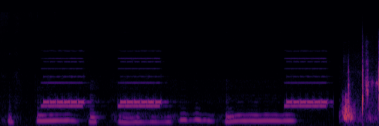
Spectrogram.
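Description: Ringing of a telephone on an outgoing call: three bright, harmonic ring bursts about half a second each, with lower tones in the gaps between them, ending in a brief noisy clatter.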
